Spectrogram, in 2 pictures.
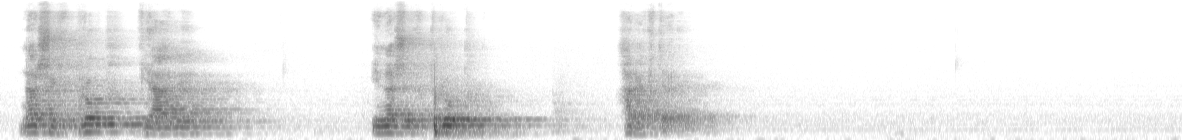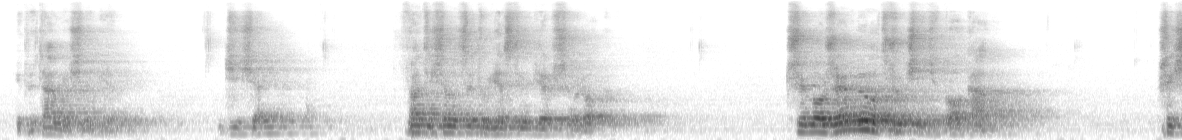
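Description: An elderly man speaks slowly and solemnly into a microphone, in phrases with pauses, in a large echoing hall.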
